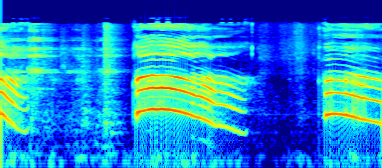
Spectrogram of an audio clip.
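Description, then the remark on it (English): A human voice imitates an eagle's screech: a few loud, high, wavering cries with falling pitch, the longest lasting over a second, separated by short pauses. “And the Great American Mining Eagle has landed in Austin, so I got to give you an eagle call.”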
